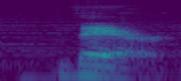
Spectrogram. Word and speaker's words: there: And in some types of English in the UK or maybe in Australia, they don't pronounce the R at the end of a word.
